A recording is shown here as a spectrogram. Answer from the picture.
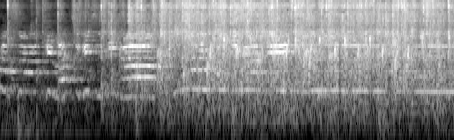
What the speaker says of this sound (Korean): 여러분의 힘찬박수와 함께 마치겠습니다.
